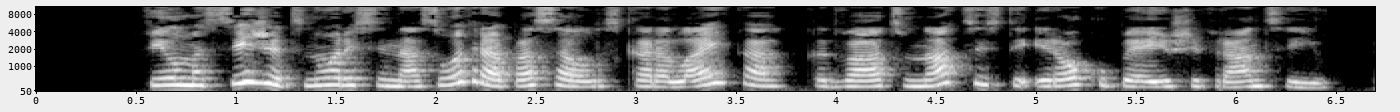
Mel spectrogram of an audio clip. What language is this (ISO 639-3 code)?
lav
